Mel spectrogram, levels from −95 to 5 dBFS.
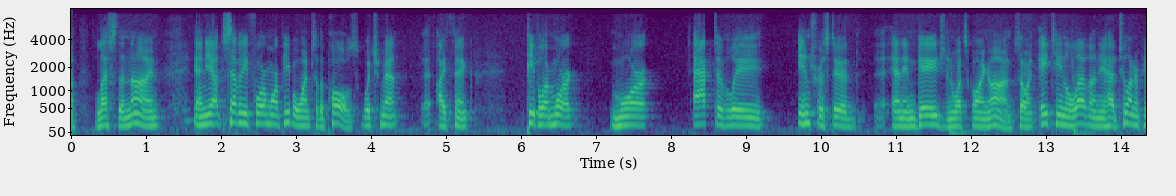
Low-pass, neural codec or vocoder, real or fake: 7.2 kHz; none; real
